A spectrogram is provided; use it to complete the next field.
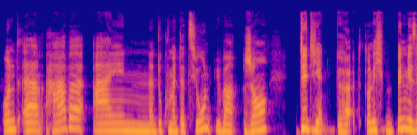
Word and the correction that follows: Joan Didion: Äh, du meinst äh, Joan Didion? – Ja, Joan Didion.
